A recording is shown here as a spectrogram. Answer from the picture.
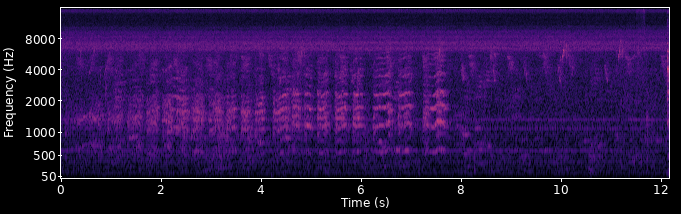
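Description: A bird calling: a long run of short, quick calls repeated several times a second, which stops about eight seconds in.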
